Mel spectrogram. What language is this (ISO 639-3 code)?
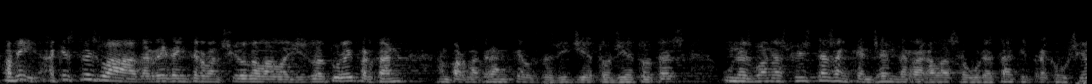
cat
